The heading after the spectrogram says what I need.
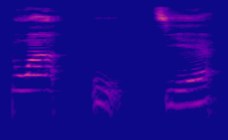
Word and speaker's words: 端午节: The Chinese pronunciation is killing you. 端午节.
